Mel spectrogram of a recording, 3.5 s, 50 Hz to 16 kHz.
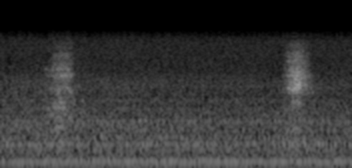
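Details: Eurasian eagle-owl at night in the Eifel on 24 May 2014, fox brought as food; a pair of short breathy hisses roughly two and a half seconds apart, the second louder, with low hum behind.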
